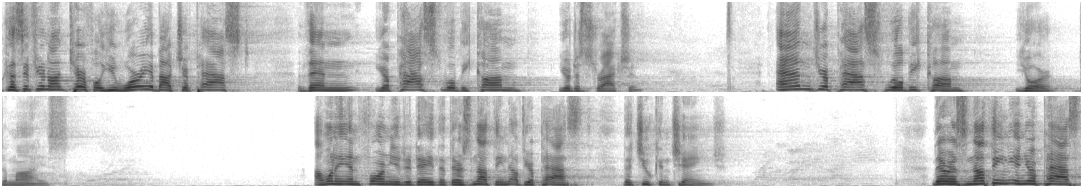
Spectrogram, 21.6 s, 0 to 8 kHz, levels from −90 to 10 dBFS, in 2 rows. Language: English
